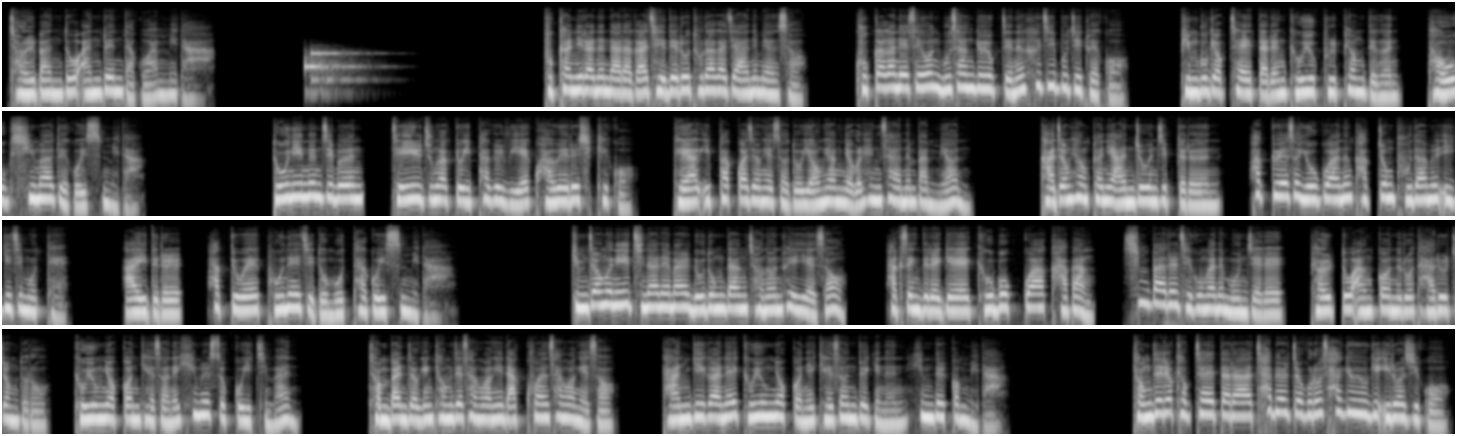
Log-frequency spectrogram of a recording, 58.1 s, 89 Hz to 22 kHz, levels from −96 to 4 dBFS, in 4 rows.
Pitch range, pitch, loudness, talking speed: 185-225 Hz, 200 Hz, -18 LUFS, 285 characters per minute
